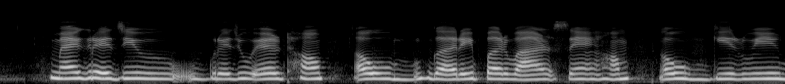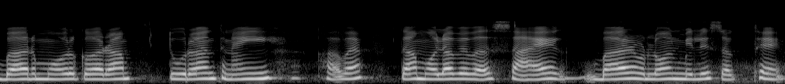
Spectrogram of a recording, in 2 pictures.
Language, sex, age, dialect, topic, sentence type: Chhattisgarhi, female, 18-24, Central, banking, question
